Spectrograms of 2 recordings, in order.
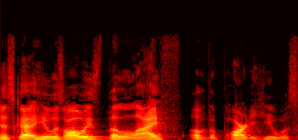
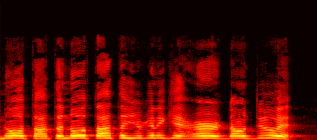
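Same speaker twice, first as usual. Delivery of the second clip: high-pitched yelling in a put-on child voice; 8 semitones higher than usual. Speaker recalling being a little kid in the pool, retelling a childhood yell. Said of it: "I was yelling".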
